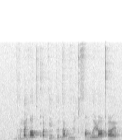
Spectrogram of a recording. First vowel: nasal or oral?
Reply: nasal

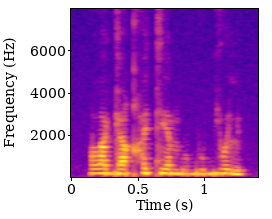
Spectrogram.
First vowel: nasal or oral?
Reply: oral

